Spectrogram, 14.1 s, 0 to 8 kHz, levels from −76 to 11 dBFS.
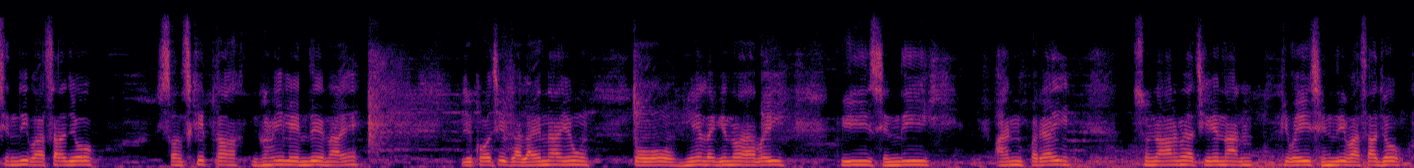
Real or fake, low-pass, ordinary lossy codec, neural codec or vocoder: fake; 7.2 kHz; none; codec, 16 kHz in and 24 kHz out, 1.1 kbps, FireRedTTS-2 codec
